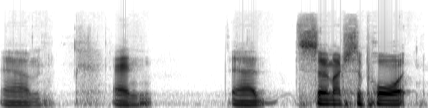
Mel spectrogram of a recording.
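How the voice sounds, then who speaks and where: A man with an Australian accent and a fairly low pitch is heard on a very clean recording with a silent background. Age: 20s. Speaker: Olympic high jumper. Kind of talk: interview. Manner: halting.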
